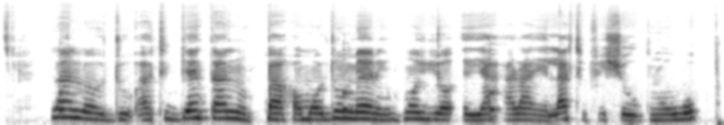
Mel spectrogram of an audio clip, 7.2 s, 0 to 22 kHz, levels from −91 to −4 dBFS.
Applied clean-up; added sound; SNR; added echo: neural mask model RNNoise.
